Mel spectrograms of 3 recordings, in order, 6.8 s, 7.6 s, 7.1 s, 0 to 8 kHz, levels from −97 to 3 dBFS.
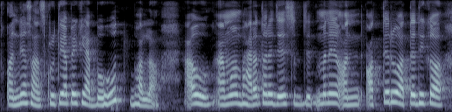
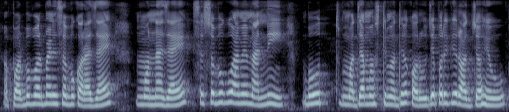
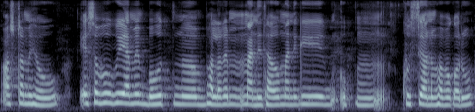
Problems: none marked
